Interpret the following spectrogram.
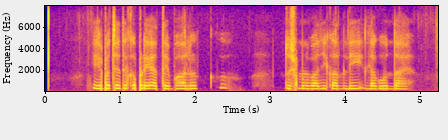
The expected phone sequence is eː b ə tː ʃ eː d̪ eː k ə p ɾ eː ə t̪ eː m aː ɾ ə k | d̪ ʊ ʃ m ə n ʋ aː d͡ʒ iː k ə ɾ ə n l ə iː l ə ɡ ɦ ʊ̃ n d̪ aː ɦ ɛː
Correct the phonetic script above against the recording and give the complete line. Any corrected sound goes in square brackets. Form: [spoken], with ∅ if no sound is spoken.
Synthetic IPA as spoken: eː b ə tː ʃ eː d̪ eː k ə p [ɽ] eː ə t̪ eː [b] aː [l] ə k | d̪ ʊ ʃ m ə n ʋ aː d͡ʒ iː k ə ɾ ə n l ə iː l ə ɡ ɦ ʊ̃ n d̪ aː ɦ ɛː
